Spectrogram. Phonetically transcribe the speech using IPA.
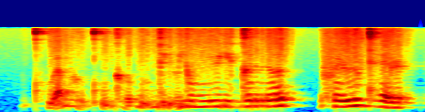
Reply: kʷʰa̰ bʱo̰kʷʼə̰ɡʱo̰ ɓṵɡḛɾʲo̰jo ŋyɾʲe ɡərə | fɛɭyɭdʱɛɭ

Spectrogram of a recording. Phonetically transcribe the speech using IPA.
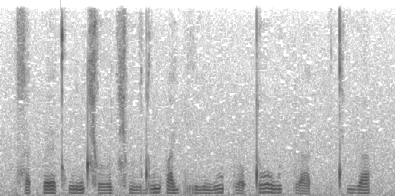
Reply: sa˨˩t̚pɛː˦˥kʰwi˦˥nt͡ɕʰɤː˧ t͡ɕʰɯː˩˦duː˦˥n pa˦˥jpriː˧m wu˥˩ʔplɔ˨˩ʔ toː˥˩wɯ˥˩k̚pla˨˩t̚ | tʰi˧a̯

